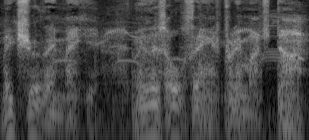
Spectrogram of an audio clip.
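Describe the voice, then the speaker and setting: An actor playing a weary, gruff American outlaw with a Western drawl, terse and plain-spoken, in a dramatic video game. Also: male voice, extremely low pitch, brisk, pushed and bright, a little hiss or hum, heavily acted. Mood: earnest, somber.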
